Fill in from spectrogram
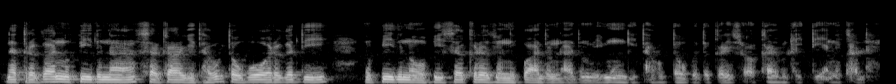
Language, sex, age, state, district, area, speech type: Manipuri, male, 60+, Manipur, Bishnupur, rural, spontaneous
